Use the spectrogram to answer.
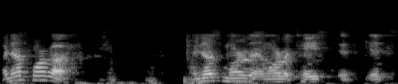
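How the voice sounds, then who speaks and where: A man's voice: mid-range voice, lively intonation, normal speed. A man hosting a casual review video, rambling and swearing, talking with a lip full of dip. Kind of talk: casual product review chat. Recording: dull lo-fi home video audio.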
